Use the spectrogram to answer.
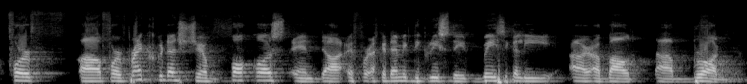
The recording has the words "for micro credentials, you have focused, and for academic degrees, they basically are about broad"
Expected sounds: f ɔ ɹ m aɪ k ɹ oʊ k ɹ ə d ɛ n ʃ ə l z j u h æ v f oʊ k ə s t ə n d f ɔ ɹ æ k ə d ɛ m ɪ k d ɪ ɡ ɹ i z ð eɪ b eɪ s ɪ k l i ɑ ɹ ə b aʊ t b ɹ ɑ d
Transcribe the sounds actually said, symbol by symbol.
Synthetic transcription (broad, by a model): f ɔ ɹ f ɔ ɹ ɹ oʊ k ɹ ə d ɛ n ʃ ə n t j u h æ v f oʊ k ə s t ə n d f ɔ ɹ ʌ k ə d ɛ m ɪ k d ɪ ɡ ɹ i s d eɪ b eɪ s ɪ k l i ɑ ɹ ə b aʊ t b ɹ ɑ d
